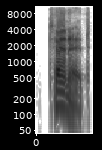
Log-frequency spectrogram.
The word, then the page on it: tenet: American English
